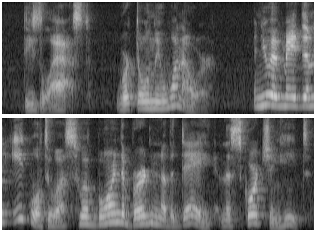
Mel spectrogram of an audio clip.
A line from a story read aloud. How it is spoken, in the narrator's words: they grumbled at the master of the house, saying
